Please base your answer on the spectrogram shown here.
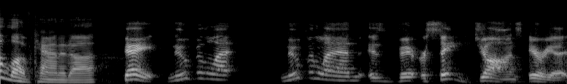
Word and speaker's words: Newfoundland: say newfound land you don't pronounce it like that oh crap okay good to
